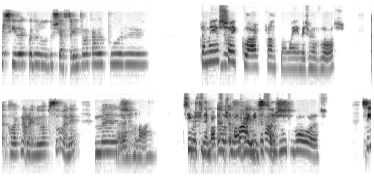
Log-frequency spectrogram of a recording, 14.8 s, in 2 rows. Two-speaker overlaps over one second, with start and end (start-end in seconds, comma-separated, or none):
11.3-13.3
